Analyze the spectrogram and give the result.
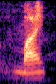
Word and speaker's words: Mike: Mike Kong. – I will spell it M-I-K-E. – M-I-K-E.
